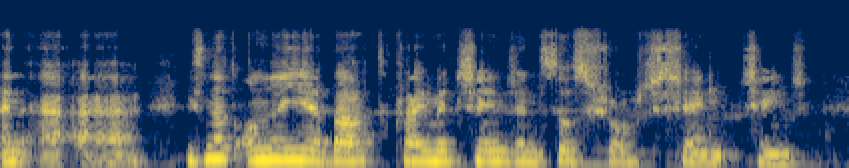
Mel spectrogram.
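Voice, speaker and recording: In a French accent, a woman speaks at a fairly slow pace. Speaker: politician, city advisor. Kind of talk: conference talk. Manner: halting, many fillers and repetitions.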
